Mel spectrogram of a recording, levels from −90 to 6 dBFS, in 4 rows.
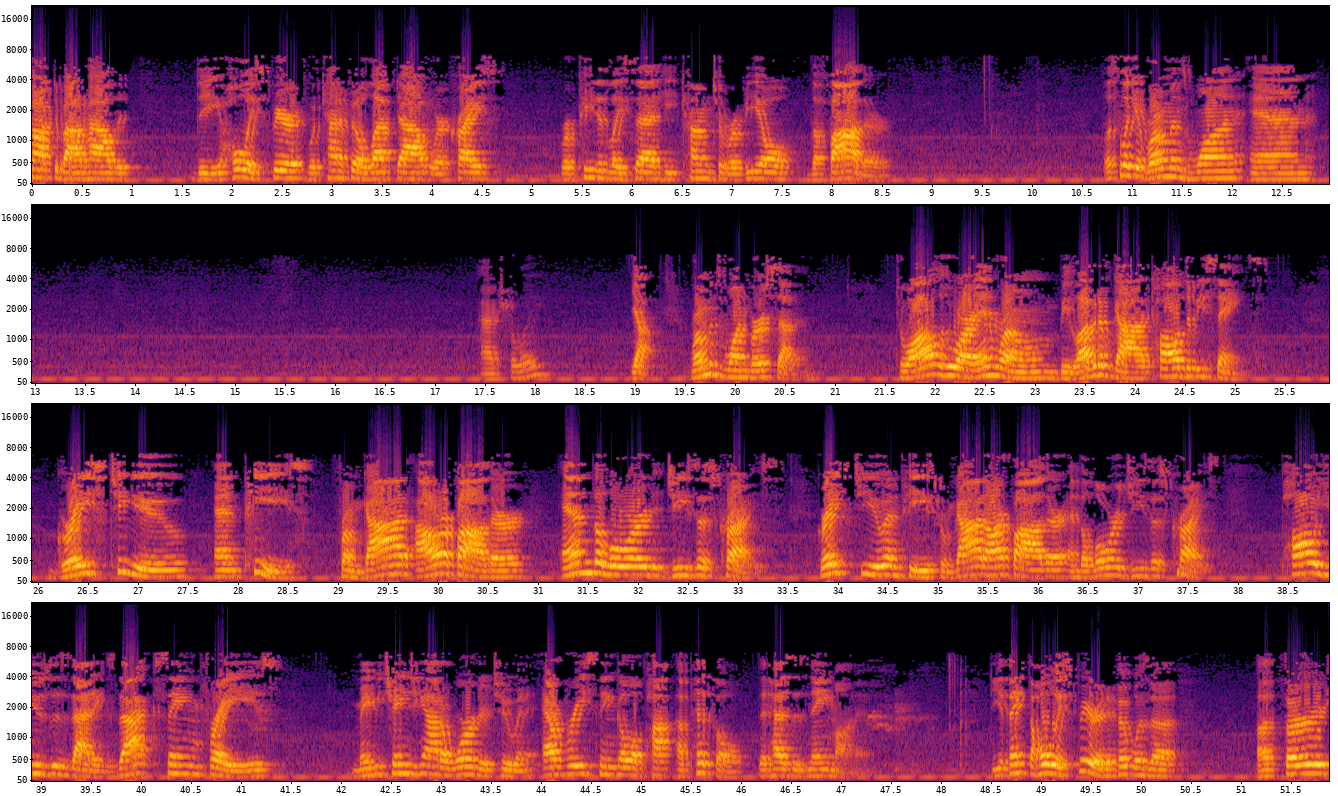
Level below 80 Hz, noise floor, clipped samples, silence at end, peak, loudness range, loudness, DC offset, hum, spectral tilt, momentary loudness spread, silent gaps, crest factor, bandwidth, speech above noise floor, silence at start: -46 dBFS; -36 dBFS; 0.4%; 0 s; 0 dBFS; 7 LU; -11 LUFS; under 0.1%; none; -5.5 dB/octave; 15 LU; none; 12 dB; 9.2 kHz; 25 dB; 0 s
